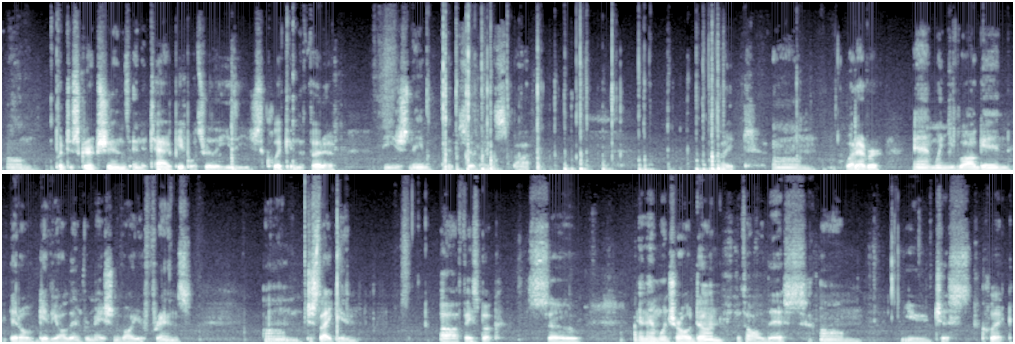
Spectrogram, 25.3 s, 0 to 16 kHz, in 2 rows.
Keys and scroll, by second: 5.6-9.6 typing.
